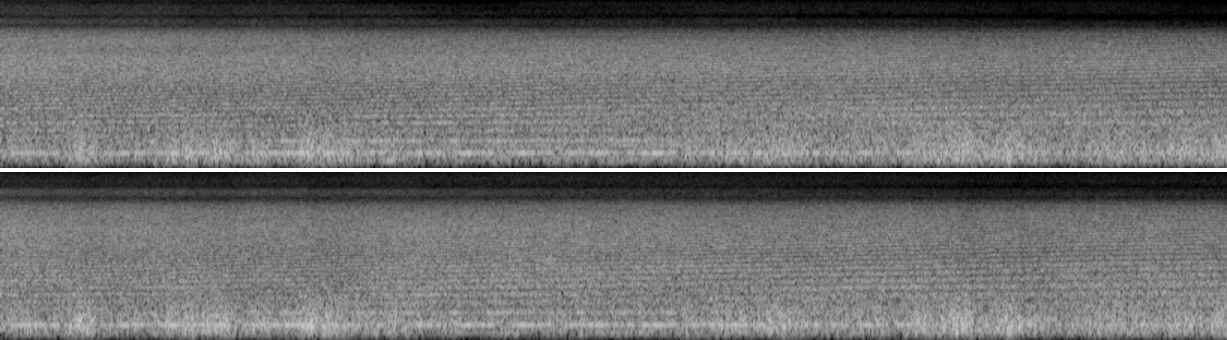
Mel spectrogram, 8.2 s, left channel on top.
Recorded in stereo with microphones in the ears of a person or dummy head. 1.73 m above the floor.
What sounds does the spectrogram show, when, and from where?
0.0 s a drone: 10° left (ahead or behind); by 8.2 s 5° right (ahead or behind)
